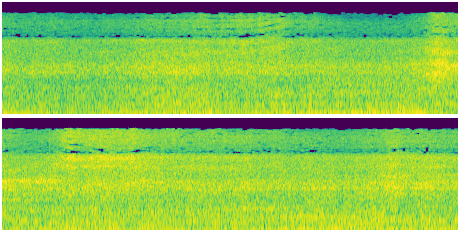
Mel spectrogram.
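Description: Car engine running steadily under an open hood, a low hum under a rushing hiss, while the radiator leaks coolant and steams.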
